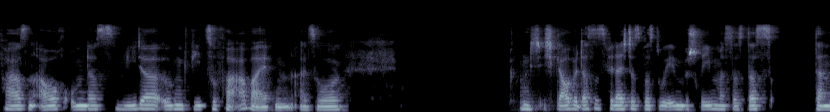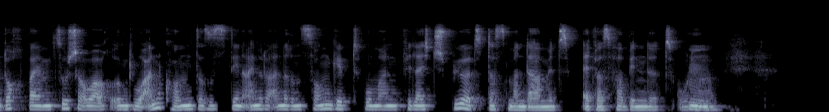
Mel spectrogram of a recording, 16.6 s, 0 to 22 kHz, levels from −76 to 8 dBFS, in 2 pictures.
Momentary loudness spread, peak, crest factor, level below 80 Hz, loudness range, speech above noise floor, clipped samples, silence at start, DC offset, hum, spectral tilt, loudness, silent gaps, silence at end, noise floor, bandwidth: 4 LU; -6 dBFS; 18 dB; -60 dBFS; 4 LU; over 65 dB; under 0.1%; 0.05 s; under 0.1%; none; -5 dB/octave; -25 LUFS; 3.96-5.06 s, 7.81-8.11 s; 1.05 s; under -90 dBFS; 9.2 kHz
